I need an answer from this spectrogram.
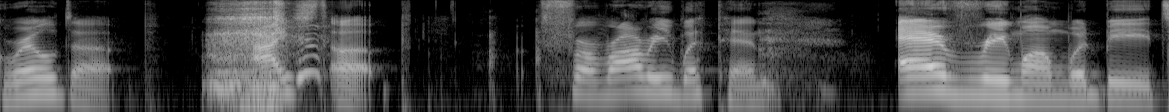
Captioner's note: girl laughs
